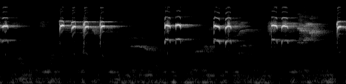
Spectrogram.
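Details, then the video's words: Phone recording from Gresik, East Java, of an olive-backed sunbird's full-filler training song: bursts of high ringing double and triple notes, evenly spaced about half a second apart, with a brief buzzy slur. "Kicau burung kolibri ninja full isian cocok untuk pancingan & masteran burung konin jadi gacor"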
